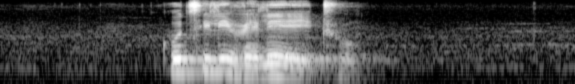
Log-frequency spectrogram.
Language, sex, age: Swati, male, 24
